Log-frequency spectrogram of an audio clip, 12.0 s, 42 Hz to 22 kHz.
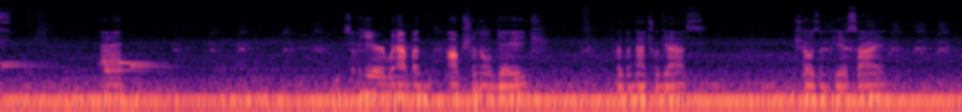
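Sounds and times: engine idling low rumble: 0.0 - 12.0.

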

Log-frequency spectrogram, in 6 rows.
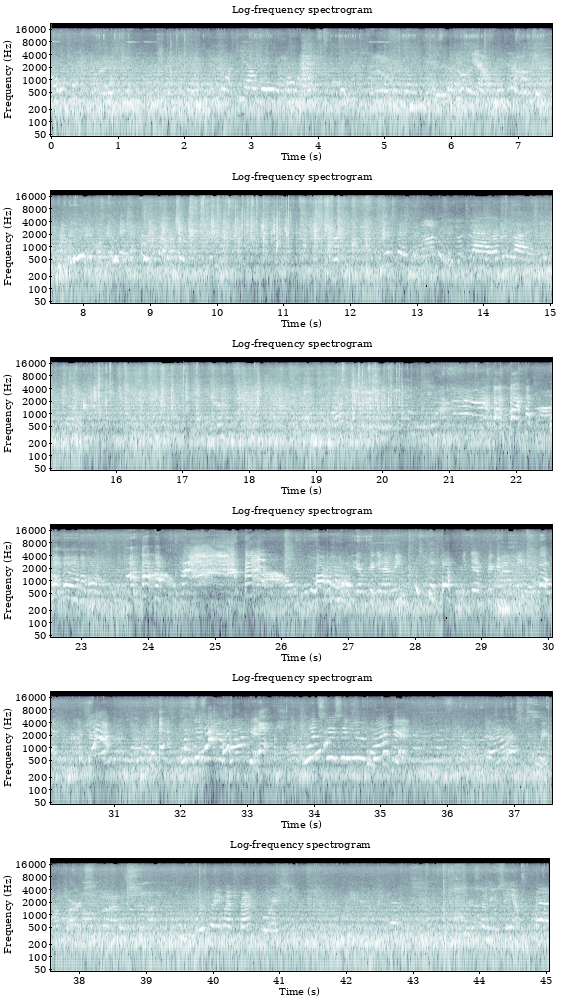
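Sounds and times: children chattering and playing: 0.0 - 45.0
train running noise: 0.0 - 45.0.

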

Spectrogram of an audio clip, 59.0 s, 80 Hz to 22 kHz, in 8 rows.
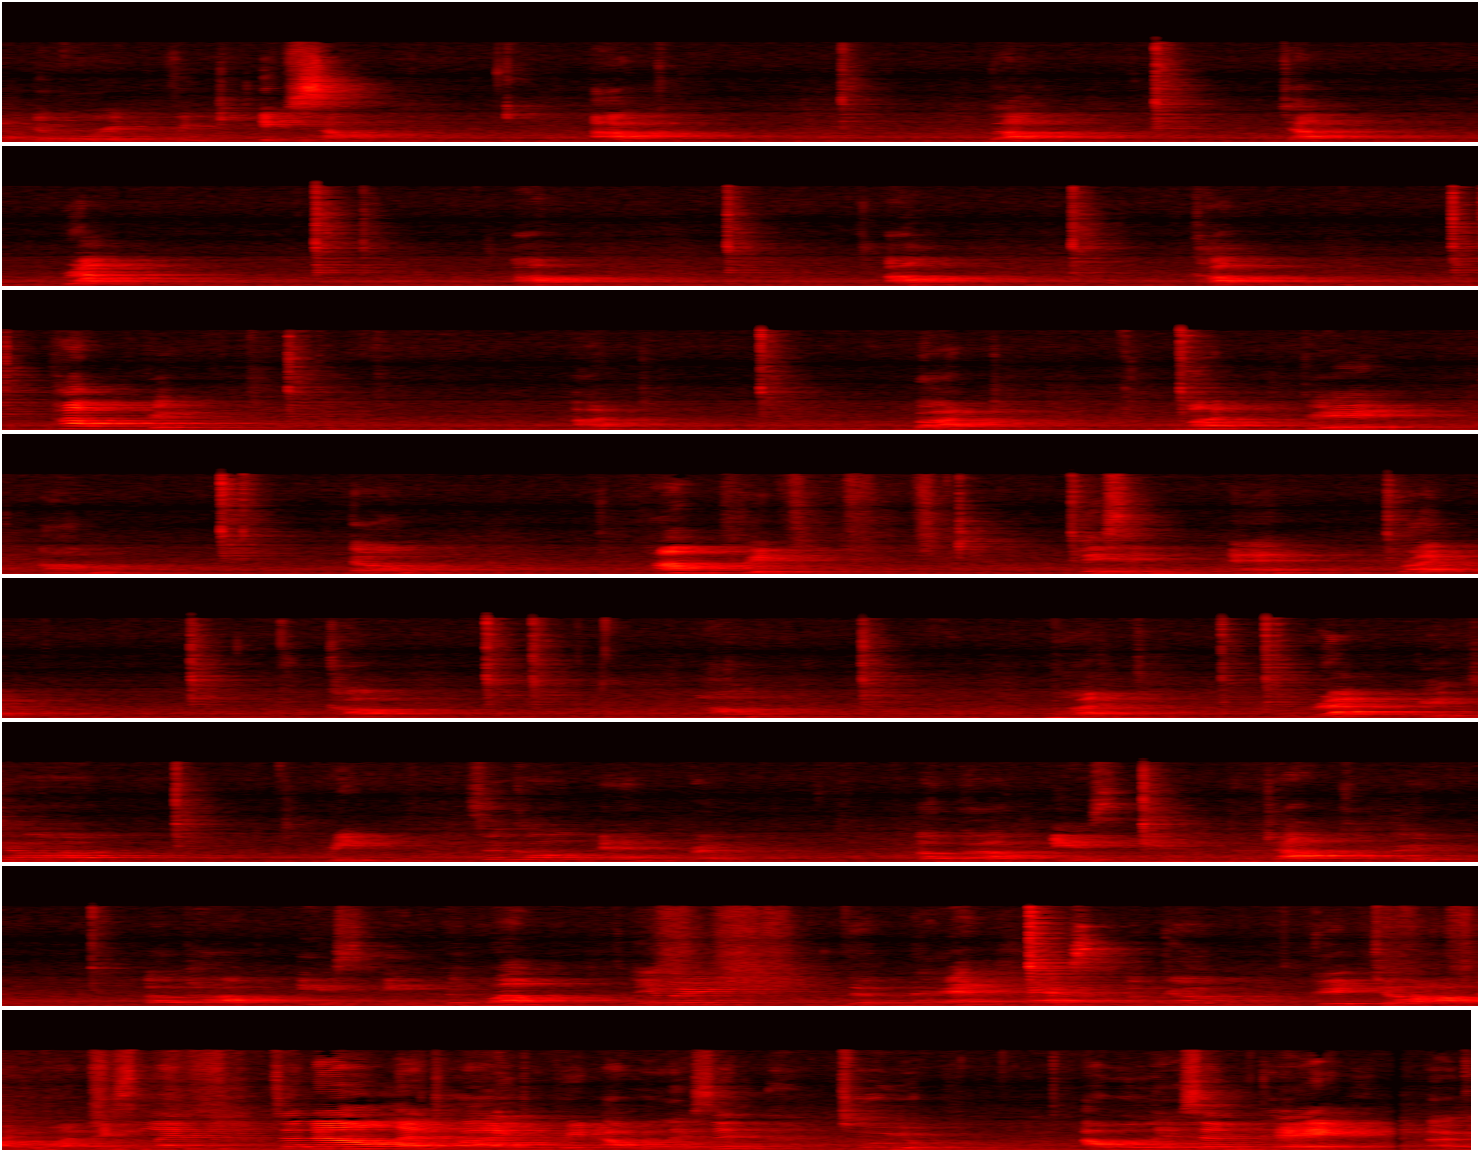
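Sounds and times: woman speaking: 0.0 - 2.2, 2.9 - 9.3, 9.9 - 16.7, 17.6 - 24.7, 25.4 - 29.8, 31.1 - 32.2, 33.0 - 34.0, 34.6 - 44.4, 45.0 - 59.0
steady low hum: 0.0 - 59.0.

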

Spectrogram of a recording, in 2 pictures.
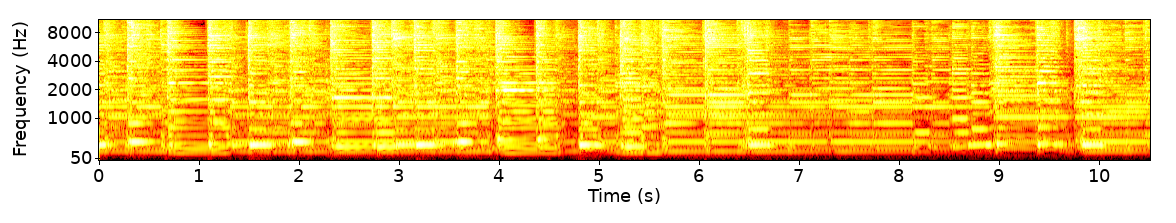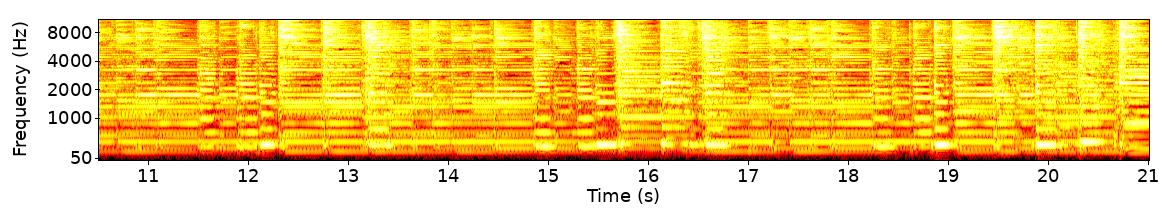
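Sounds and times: strummed dulcimer dance tune: 0.0 - 21.0.

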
